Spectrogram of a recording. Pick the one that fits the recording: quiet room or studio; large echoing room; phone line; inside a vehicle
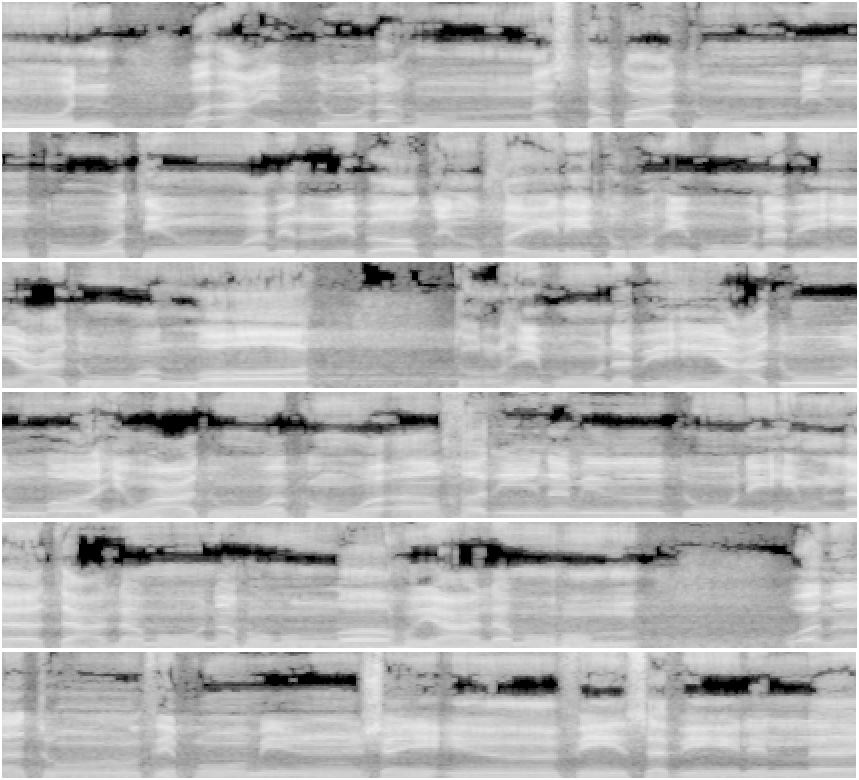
large echoing room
